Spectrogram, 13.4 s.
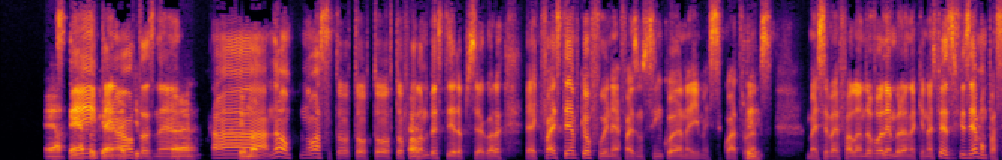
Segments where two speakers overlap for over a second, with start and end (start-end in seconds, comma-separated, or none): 0.7-2.4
